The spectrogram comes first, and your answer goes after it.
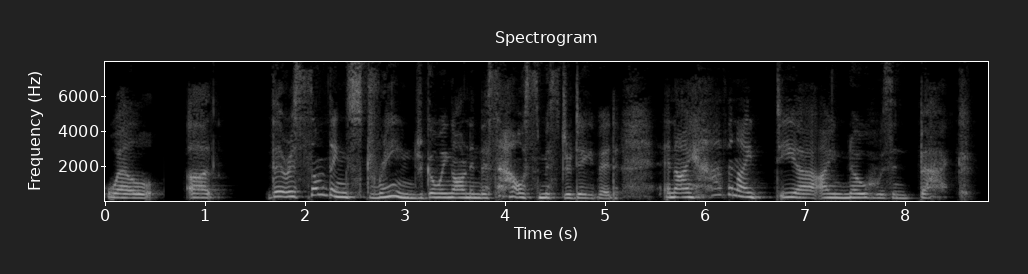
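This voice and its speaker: Female actor, higher register: earnest, nervous woman of a troubled household, old-time radio mystery. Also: takes it slowly, darkish tone. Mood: nervous, deferential.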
